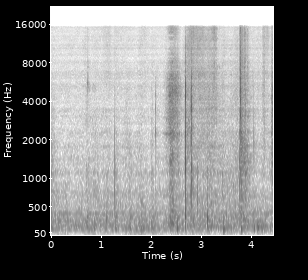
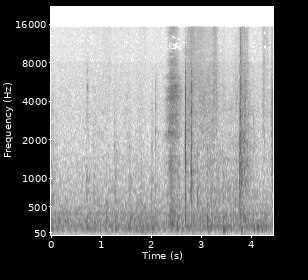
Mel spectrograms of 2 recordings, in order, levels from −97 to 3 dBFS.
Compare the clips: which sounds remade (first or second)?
first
